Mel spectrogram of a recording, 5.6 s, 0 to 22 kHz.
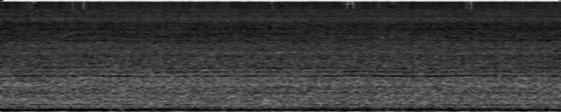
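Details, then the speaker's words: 1983 Chevrolet Monte Carlo SS with a new battery, idling: deep, steady burble, even and unbroken, with no ticking or knocking. A healthy-sounding engine. "Nice, clean, tidy base, sounds good and looks good."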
